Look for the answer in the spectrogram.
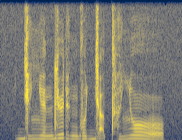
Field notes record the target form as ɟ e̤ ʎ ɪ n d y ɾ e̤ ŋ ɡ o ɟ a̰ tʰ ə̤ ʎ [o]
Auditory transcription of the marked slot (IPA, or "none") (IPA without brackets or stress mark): oː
